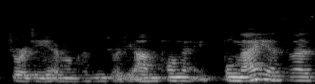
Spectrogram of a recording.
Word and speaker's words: Pongyesva: Pongyesva is how you say in Hopi, but Pongyesva is how sometimes I introduce myself, so people can announce it.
